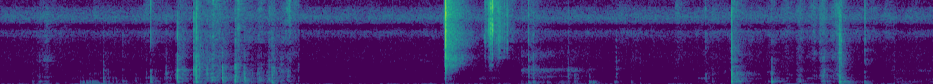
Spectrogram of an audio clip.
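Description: Faint handling of clear double-sided adhesive tape on a cardboard box: a crinkly rustle about a second in, then a few sharp clicks and taps, the loudest about three seconds in, as the tape is pressed down onto the box.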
